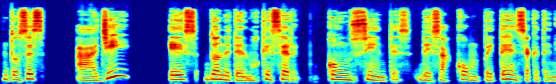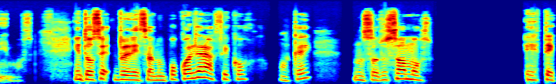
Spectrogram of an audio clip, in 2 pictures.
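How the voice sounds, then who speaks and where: On a podcast, a woman with a Venezuelan accent, by trade an HR specialist and coach, lays out a model in a patient, instructive manner and keeps checking the listener is following. The sound is studio quality with no room sound, and her voice is lowish.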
